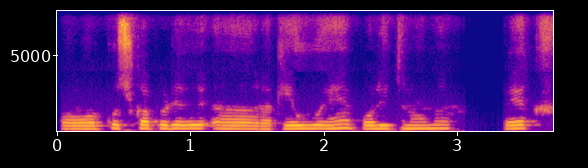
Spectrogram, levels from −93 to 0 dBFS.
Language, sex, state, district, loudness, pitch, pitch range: Hindi, male, Haryana, Jhajjar, -17 LUFS, 215 Hz, 210-225 Hz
